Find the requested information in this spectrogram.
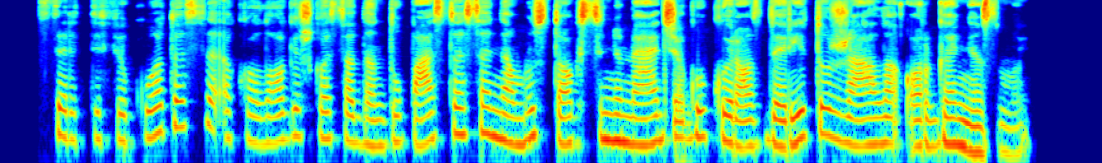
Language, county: Lithuanian, Vilnius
